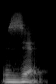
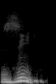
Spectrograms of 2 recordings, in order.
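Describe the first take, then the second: First: The letter is named the British English way. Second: The letter is named the American English way. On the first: "Anglais britannique" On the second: "Anglais américain"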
